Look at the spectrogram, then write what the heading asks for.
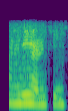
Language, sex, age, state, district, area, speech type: Punjabi, female, 30-45, Punjab, Muktsar, urban, conversation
